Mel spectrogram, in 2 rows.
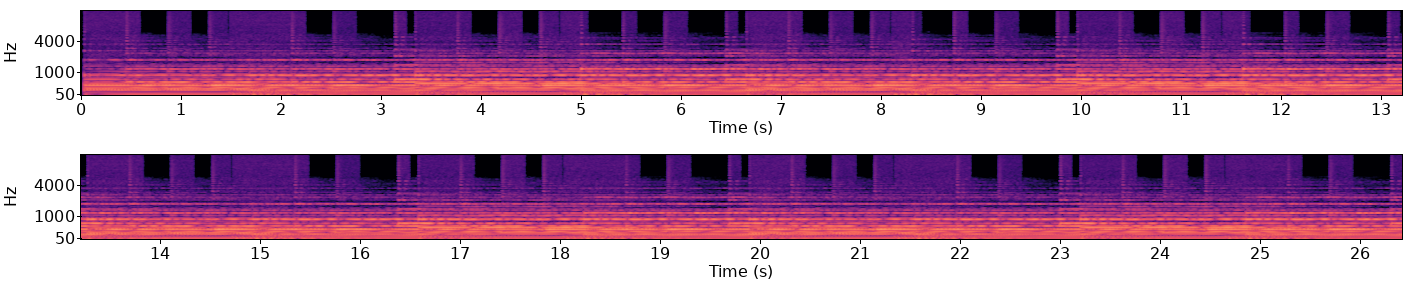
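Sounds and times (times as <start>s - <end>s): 
A minor 145 BPM pad synth: 0.0s - 26.4s.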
